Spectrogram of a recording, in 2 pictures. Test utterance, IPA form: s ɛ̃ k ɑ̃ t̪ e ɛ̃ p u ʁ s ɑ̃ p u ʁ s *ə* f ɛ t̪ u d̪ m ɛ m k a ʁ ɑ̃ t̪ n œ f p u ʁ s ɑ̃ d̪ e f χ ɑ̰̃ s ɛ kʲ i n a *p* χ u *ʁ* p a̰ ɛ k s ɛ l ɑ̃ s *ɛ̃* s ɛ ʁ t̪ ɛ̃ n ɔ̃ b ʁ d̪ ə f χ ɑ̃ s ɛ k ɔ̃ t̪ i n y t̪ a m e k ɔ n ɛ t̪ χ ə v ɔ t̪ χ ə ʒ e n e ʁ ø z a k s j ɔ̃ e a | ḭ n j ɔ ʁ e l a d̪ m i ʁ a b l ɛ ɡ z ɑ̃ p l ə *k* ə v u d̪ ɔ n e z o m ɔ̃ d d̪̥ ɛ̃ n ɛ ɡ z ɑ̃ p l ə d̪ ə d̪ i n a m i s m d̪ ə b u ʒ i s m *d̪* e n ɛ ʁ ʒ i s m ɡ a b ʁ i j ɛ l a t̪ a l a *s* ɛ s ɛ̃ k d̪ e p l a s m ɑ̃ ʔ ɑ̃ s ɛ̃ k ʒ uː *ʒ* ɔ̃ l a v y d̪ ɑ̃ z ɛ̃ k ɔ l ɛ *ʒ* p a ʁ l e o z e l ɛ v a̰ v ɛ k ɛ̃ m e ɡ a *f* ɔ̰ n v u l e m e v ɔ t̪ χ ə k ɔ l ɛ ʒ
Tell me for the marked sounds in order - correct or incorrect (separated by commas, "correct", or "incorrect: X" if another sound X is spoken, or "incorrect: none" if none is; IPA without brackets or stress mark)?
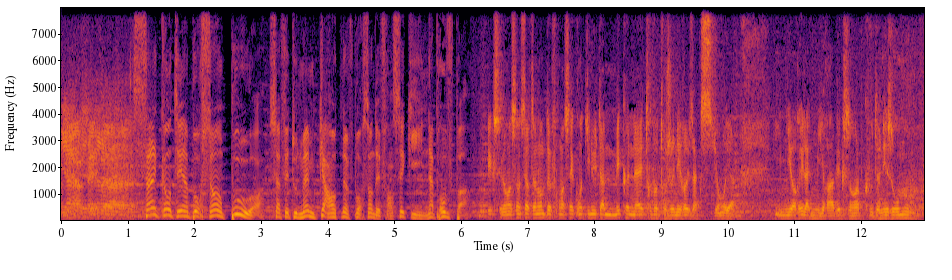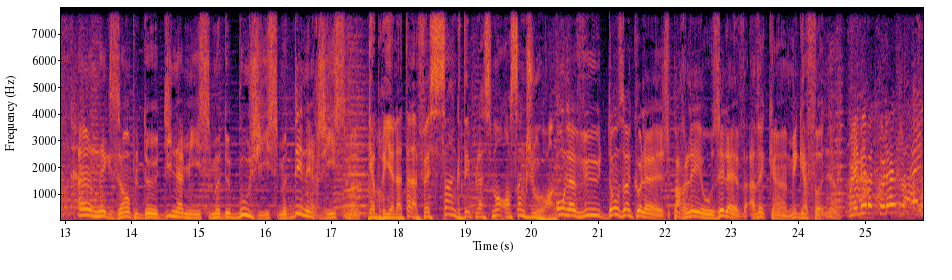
incorrect: a, correct, incorrect: v, correct, correct, correct, incorrect: f, incorrect: ʁ, correct, correct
